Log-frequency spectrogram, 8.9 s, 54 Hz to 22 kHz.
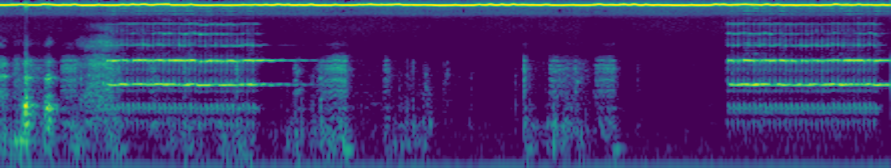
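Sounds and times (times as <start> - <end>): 
faint rustling: 0.0 - 7.3
telephone bell ringing: 0.8 - 3.4, 7.3 - 8.9.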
